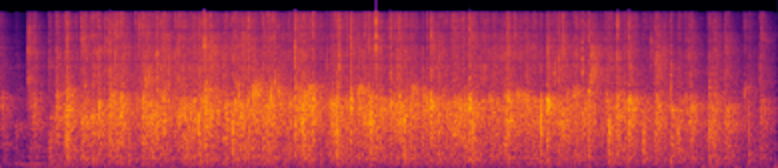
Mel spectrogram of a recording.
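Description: Audience applauding, starting suddenly and tailing off near the end.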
